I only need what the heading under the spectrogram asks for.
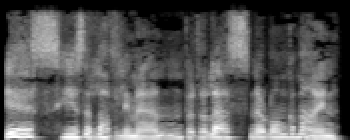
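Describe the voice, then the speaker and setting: A male narrator raises his voice high and loud to play a theatrical, tremulous aristocratic woman in her forties whose lines climb with bitter distress. He delivers it as a full character voice, very animated and a little slow. The recording is dry, slightly dull, with no echo.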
